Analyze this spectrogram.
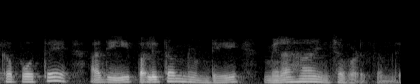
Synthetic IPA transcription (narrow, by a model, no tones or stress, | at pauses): kɐpo̞ːt̪e̞ː | ɐ̰d̪ipɐlit̪ɐmnuɳɖi | minɐɦaːiɲt͡ʃɐbɐ̰ɽut̪und̪i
